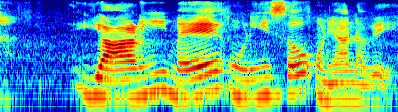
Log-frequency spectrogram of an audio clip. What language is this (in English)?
Sindhi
